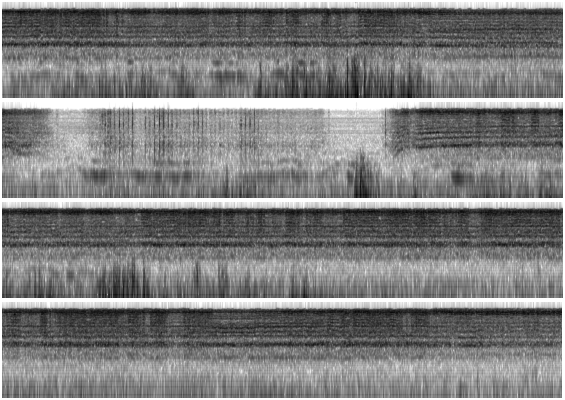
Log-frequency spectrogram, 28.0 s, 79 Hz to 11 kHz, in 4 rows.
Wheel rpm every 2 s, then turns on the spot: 160, 160, 160, 120, 30, 30, 150, 160, 160, 160, 160, 160, 160, 160.
8-12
